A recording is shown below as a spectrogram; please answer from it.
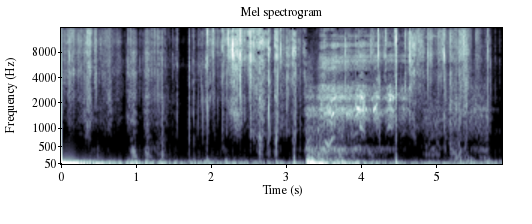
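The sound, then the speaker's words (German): Crinkly tearing and crunching as the plastic wrapping of a wooden chip fork is ripped open, a run of sharp rustling bursts that grows busier in the second half. “Ich reiß mal eben die Gabel auf.”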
